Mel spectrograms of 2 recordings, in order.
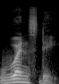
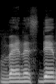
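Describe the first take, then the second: First: It begins with rounded lips, like 'w'. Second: It begins with lip touching teeth, like 'v'. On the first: The speaker calls it right. "Correct pronunciation വരണമെങ്കിൽ ഇങ്ങനെ തുടങ്ങും" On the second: The speaker calls it wrong. "ചുണ്ടും പല്ലും തട്ടിയിട്ടാണ് നമ്മൾ ഡബ്ല്യു pronounce ചെയ്യുന്നത്"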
